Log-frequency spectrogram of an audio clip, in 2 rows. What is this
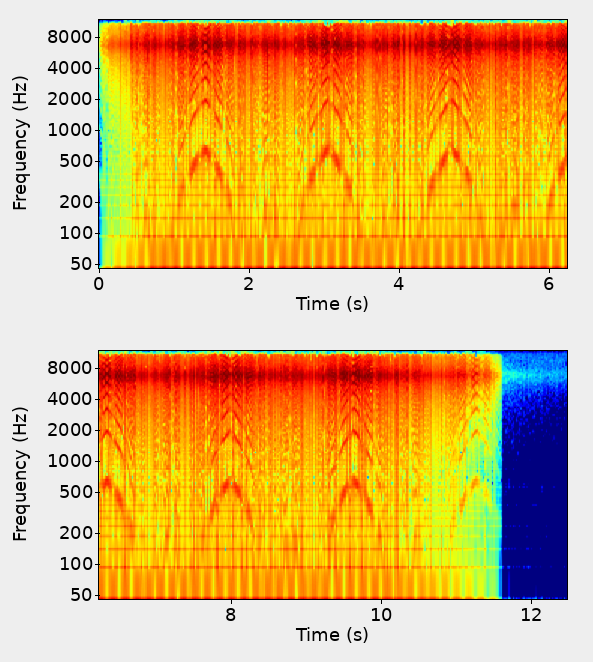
Static Emergency 2 (Medium)
A somewhat short fuzzy emergency alarm used in the earliest prototype spaceships, before they figured out how to transmit audio cleanly.
static, alarm, noise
